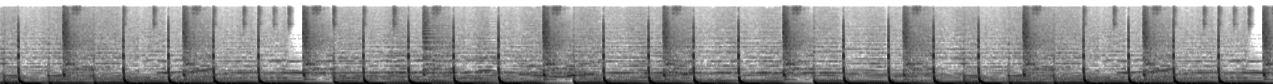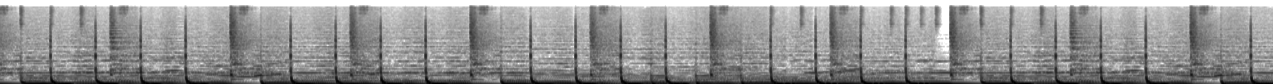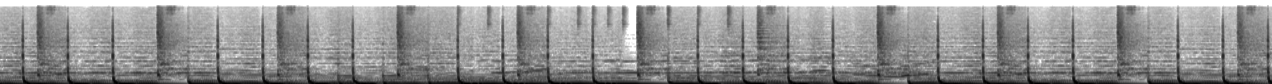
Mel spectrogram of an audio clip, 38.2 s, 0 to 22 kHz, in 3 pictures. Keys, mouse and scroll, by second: 0.5 ctrl+-, 0.6 ctrl+-, 1.2-1.6 scroll, 3.9-4.9 scroll, 4.9 i, 11.0-11.3 scroll, 11.5-14.6 scroll, 19.8 ctrl+shift+], 20.5 ctrl+s, 21.4 shift+click, 34.3 ctrl+shift+].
